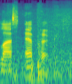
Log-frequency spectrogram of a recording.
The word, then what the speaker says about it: Last Epoch: in last Epoch however that's not how you say it app that's right oh yeah I need to do my American uh pronunciation of words so it's last epic yeah I don't know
